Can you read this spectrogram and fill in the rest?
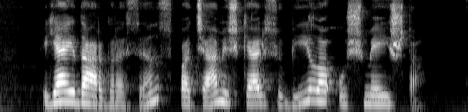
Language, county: Lithuanian, Vilnius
